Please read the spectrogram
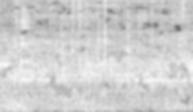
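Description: Faint outdoor city ambience: a low, steady background rumble with no distinct events.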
